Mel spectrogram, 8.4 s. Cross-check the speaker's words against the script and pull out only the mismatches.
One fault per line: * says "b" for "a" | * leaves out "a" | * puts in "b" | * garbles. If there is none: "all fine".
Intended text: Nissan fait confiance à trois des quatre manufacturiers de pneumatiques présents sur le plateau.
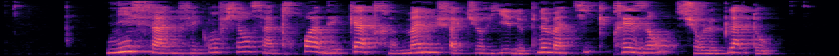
all fine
